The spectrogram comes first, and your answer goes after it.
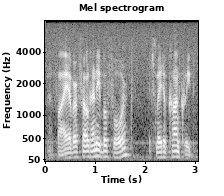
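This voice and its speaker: A muffled old radio recording with light noise carries a man playing a low-voiced American adventurer captain. He is steady, grave and protective, issuing firm, deliberate orders in vintage serial style. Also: close to an everyday voice. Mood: tense, cautious. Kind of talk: 1930s radio serial acting.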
